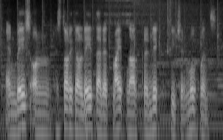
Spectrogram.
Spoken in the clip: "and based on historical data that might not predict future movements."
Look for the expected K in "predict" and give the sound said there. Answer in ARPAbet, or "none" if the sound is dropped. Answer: K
